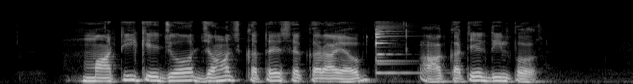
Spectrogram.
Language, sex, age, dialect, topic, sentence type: Maithili, male, 18-24, Bajjika, agriculture, question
